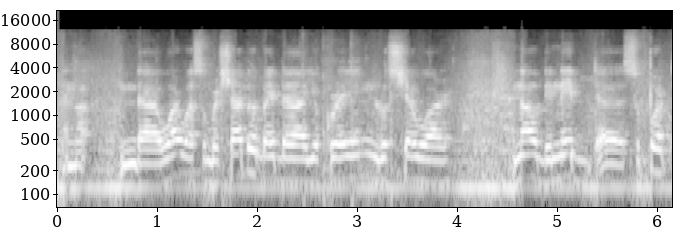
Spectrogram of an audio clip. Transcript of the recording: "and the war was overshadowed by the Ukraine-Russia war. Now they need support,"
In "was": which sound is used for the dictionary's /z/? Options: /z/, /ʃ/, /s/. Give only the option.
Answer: /s/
